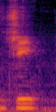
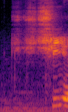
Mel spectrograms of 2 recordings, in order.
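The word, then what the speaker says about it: じ: You pronounce this as G. This character is an exception in this set. It's not a Z syllable. Just for everyone to notice. So we write G as normal, then add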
